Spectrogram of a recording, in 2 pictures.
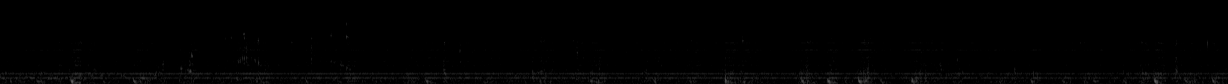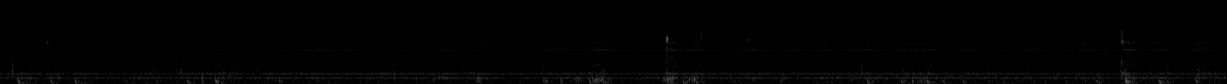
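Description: Near silence under a steady electrical hum, with faint scattered soft clicks and taps of a mouth chewing gummy candy close to the microphone.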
